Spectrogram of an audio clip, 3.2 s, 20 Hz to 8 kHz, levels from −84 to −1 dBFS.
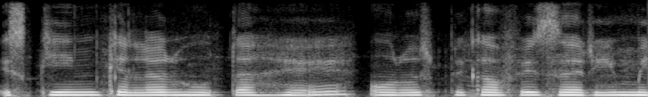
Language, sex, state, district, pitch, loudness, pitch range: Hindi, female, Uttar Pradesh, Jyotiba Phule Nagar, 215 Hz, -13 LUFS, 210-220 Hz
